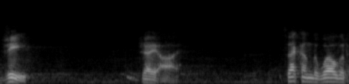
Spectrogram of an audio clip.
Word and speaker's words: Ji: easier to remember than Chinese and easier to pronounce. First of all, the world that is called Ji, J-I.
